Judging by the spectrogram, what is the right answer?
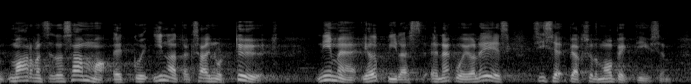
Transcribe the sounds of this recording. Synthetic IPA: mɑɑrvɑnse̞d̪̥ɑsɑmːɑʔe̞t̪ˑkujʔinːɑt̪ːˑɑksɑjnult̪ːø̞ːd̪̥ | nimejɑɤpːˑilɑst̪næɡue̞jo̞lee̞ːs | siːsːepeɑkso̞le̞mɑo̞b̥je̞k̚t̪iːvse̞̰m

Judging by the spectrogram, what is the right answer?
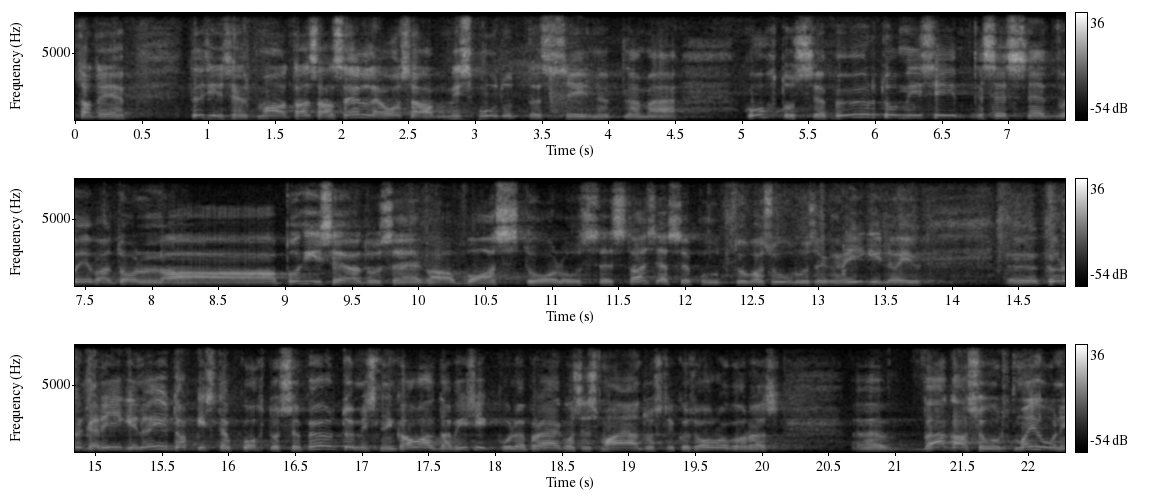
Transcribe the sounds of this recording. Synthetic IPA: t̪ɑt̪e̞ːb̥̚ | t̪ɤsʲise̞lt̪mɑːt̪ɑsɑse̞lːe̞o̞sɑmispuːd̪̥ut̪ˑːɑsːiːnyt̪le̞me | ko̞ht̪usːepø̞ːrd̪̥umisise̞st̪ne̞ːd̪vɤ̞jvɑd̪o̞lːɑ | pɤɦise̞ɑd̪̥use̞ɡ̥ɑvɑst̪uo̞lusːe̞st̪ɑsʲjɑsːepuːt̪ːˑuvɑsuːɾuse̞ɡ̥ɑɾiːɡilɤjv | kɤrɡe̞ɾiːɡilɤ̞jvt̪ɑkːˑist̪ɑb̥̚ko̞ht̪usːepøːrd̪umist̪niŋɡɑvɑld̪ɑbisikːˑuleprɑe̞ɡ̥use̞smɑjɑnd̪uslikuso̞luko̞rːɑs | væɡ̥ɑsuːrt̪mɤjun

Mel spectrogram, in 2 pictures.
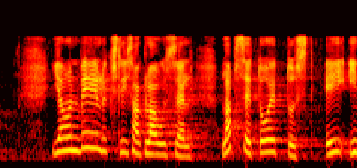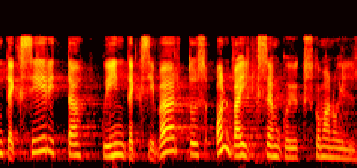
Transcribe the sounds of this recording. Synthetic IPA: jɑonve̞ːlykslisɑklɑwse̞llɑpse̞t̪o̞e̞t̪ːˑust̪e̞jind̪̥e̞kse̞ːɾit̪ːˑɑkujind̪̥e̞ksivæːrt̪ːˑuso̞nvæjkse̞mkujyksko̞mɑnulʲ

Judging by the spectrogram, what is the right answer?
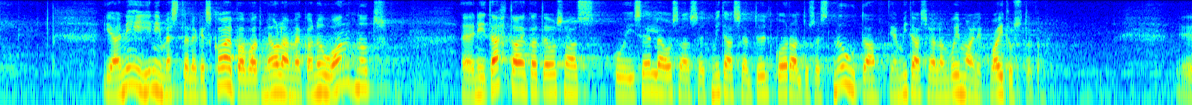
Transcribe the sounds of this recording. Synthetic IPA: jɑniːinime̞st̪e̞le̞ke̞skɑe̞b̥ɑvɑd̪̥me̞o̞le̞me̞kɑnɤwɑnd̪̥nud̪̥ | niːt̪æht̪ɑeɡ̥ɑd̪̥e̞o̞sɑskujse̞lːe̞o̞sɑse̞t̪mid̪̥ɑseɑlt̪ylt̪̚ko̞rːɑld̪̥use̞st̪nɤwd̪̥ɑjɑmid̪̥ɑseɑlo̞nvɤjmɑlikːˑvɑjd̪̥ust̪ɑd̪̥ɑ

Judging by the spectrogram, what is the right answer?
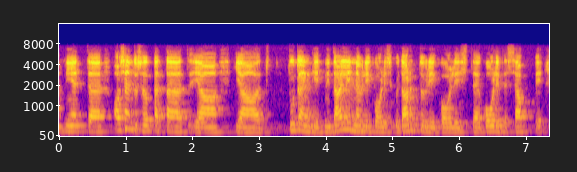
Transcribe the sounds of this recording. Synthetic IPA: niːet̪ˑːɑse̞nd̪usɤpːet̪ːɑjɑd̪̥jɑjɑ | t̪ud̪̥e̞ŋɡid̪̥niːt̪ɑlʲːinːɑylʲiko̞ːlʲist̪kujt̪ɑrt̪ːˑuylʲiko̞ːlʲist̪ko̞ːlʲid̪̥e̞sːeɑpːi

